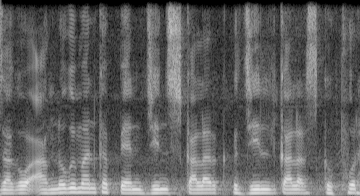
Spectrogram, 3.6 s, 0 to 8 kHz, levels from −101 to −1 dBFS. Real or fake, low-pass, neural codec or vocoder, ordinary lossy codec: real; none; none; none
